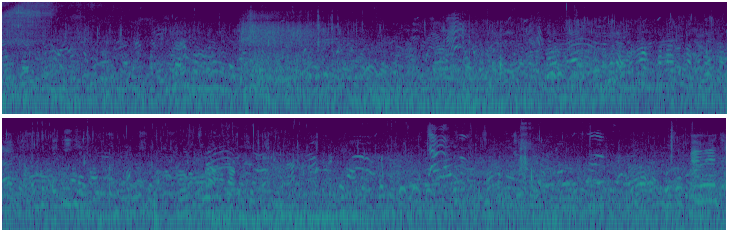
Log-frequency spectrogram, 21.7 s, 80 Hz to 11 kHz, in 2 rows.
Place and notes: Lac Genin (Oyonnax - Ain)
Dernier week-end avant la rentrée scolaire
Le soleil joue avec les nuages, la température de l'eau est propice aux baignades
la situation topographique du lac (dans une cuvette) induit une lecture très claire du paysage sonore.
ZOOM F3 + Neuman KM184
